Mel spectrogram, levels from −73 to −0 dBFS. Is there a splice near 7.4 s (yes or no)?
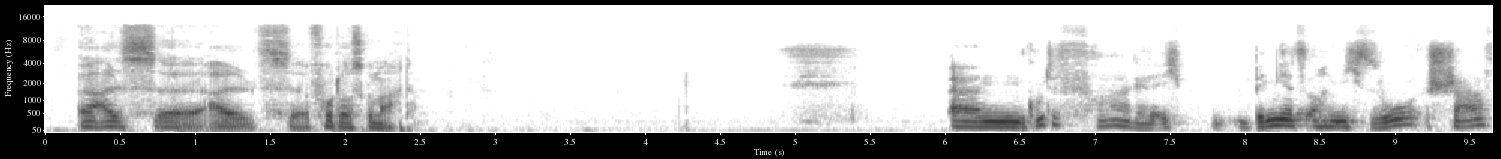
no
